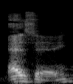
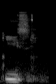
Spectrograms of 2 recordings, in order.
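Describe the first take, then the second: First: The name is said with its Igbo pronunciation. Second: The name is said like the English word easy. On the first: It is the Igbo word for king. "which is the actual pronunciation" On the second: It plays on the English word easy. "in the U S, we just pronounce it as easy"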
